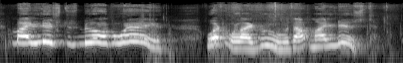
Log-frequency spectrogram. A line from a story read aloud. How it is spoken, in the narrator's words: cried Toad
